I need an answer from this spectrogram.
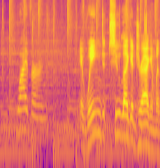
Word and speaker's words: wyvern: what a word right wyvern wyvern says google why burn it winged two-legged dragon with a barbed tail why burn wyvern wyvern in my head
